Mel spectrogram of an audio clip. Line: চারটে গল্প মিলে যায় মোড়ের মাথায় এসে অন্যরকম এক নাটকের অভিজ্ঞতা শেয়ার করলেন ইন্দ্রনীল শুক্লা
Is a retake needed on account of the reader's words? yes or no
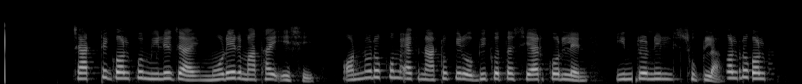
yes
